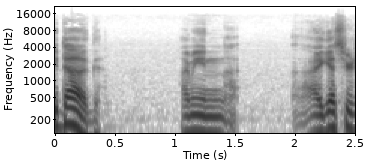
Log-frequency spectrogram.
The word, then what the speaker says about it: Doug: Douge? No, I said it's Doug. Like Doug. It's spelled like Doug, stupid.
